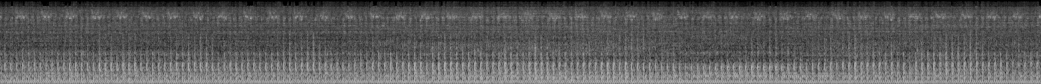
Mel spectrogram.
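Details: Used Hyundai at idle after adding Lucas oil stabilizer to the crankcase: steady light knock about three per second, unchanged after five minutes.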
